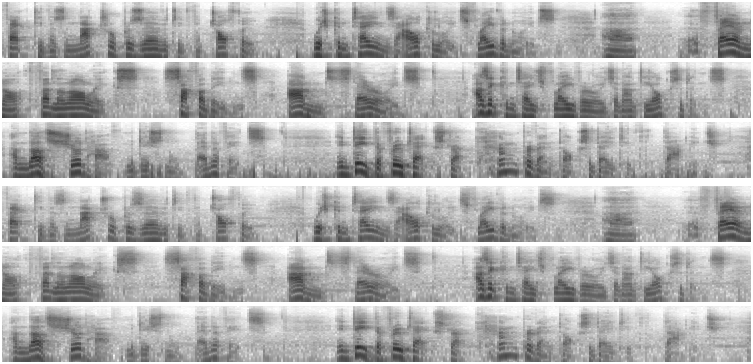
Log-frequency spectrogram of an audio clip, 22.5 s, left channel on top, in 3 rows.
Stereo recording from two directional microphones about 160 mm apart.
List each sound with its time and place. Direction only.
0.0 s speech: 45° left (ahead or behind)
